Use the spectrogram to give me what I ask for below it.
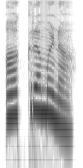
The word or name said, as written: ಆಕ್ರಮಣ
